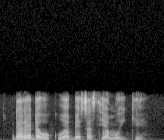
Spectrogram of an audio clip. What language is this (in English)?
Kikuyu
